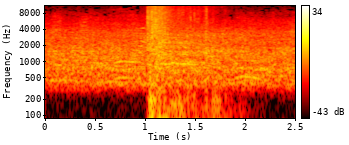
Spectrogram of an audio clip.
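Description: A heavy body crashes down hard onto a surface.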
